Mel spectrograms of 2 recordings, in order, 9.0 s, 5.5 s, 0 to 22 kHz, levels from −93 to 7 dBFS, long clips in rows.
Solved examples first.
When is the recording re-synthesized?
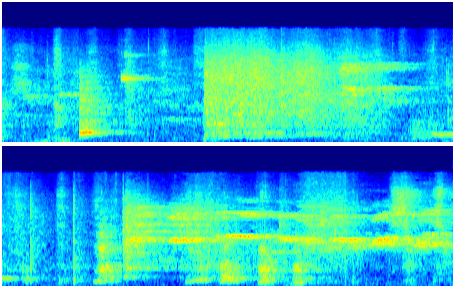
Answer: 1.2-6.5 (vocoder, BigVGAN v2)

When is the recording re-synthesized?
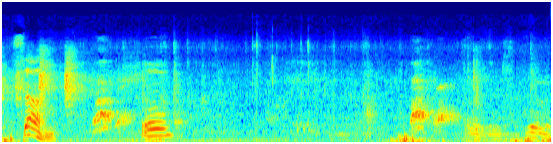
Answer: none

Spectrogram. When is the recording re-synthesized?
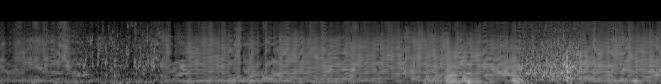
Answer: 0.0-0.8 (vocoder, BigVGAN v2); 1.6-5.2; 5.8-6.6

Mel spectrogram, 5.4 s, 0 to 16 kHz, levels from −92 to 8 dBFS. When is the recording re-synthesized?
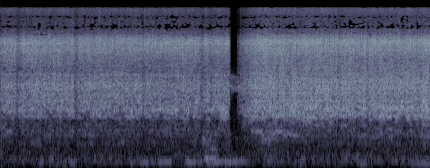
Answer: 0.0-1.2 (vocoder, BigVGAN v2); 2.1-4.2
